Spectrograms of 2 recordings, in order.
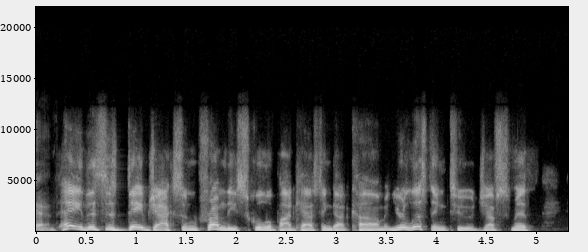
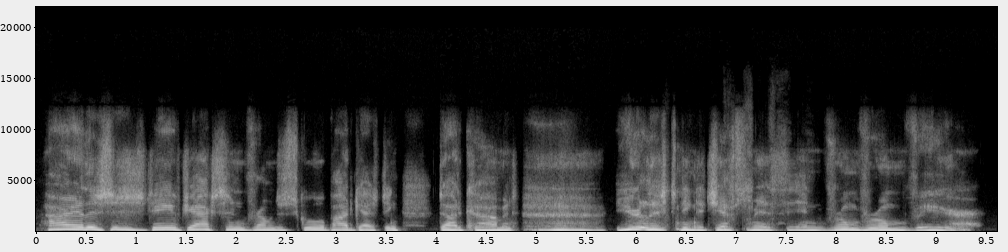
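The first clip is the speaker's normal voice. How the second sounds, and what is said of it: Old man voice. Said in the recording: “That's old man voice. ... That is old man voice.”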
